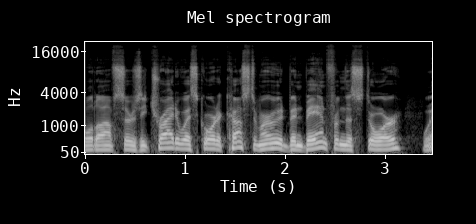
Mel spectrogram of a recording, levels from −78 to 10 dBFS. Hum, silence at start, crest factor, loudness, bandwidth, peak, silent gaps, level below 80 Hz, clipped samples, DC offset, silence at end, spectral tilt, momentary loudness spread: none; 0 s; 12 dB; -15 LUFS; 19 kHz; -4 dBFS; none; -52 dBFS; under 0.1%; under 0.1%; 0 s; -5.5 dB/octave; 3 LU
